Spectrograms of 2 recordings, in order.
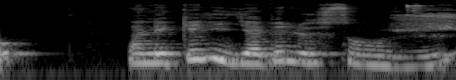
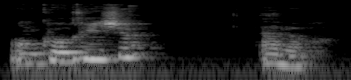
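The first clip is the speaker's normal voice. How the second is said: ordinary delivery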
